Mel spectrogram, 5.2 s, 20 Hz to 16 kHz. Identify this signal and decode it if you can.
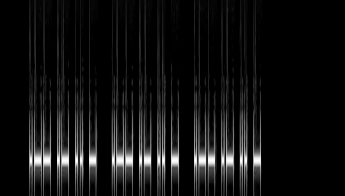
Morse code, heard as a keyed tone, about 34 wpm, 700 Hz. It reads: WAIT WAIT WAIT
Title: Top 500 Words Repeated 35wpm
